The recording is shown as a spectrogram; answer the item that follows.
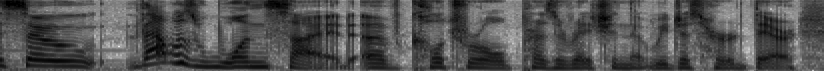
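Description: A woman's dark, mellow voice with very wide pitch swings at a moderate pace, in a very clean recording with a silent background. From North Carolina. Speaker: radio news producer, co-host. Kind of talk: podcast narration and conversation.

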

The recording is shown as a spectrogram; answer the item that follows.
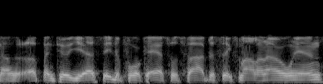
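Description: With a Southern US accent, a man talks at a fairly quick pace in a fairly low voice. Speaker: fishing reporter. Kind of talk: casual chat.

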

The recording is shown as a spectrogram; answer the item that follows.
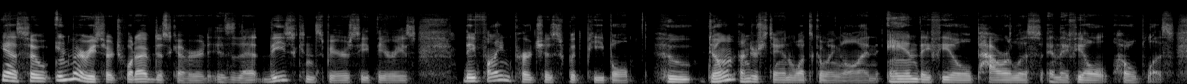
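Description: A man with an American accent and a plain, everyday voice talks at a moderate pace with a medium pitch and ordinary pitch variation against a quiet background. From US Midwest, rural southern Indiana. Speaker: author. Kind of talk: interview. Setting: remote from Indiana.

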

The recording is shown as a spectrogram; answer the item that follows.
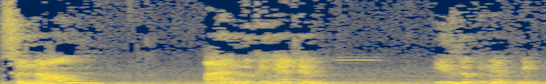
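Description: Raising and projecting his voice, a man speaks at a moderate pace with ordinary pitch variation, amid audible room echo and noticeable background noise. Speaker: struggling actor, storyteller. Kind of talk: live storytelling. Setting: stage with audience.

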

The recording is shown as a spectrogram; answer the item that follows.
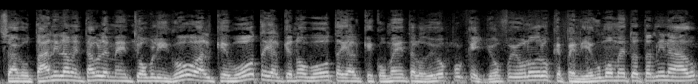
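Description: At a very fast pace, a man speaks in a dark, mellow tone with fairly high pitch and ordinary pitch variation. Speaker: sports radio host. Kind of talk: sports talk radio. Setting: studio.

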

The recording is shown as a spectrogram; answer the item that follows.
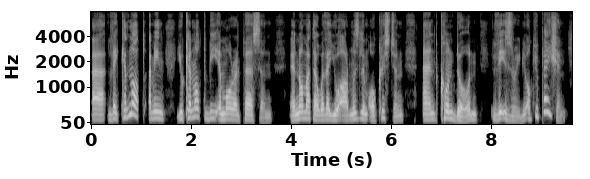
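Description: A man with an Arabic accent speaks at a moderate pace, his pitch fairly high and his intonation lively. The very clean recording has a silent background and a dry, close sound with no echo. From Palestine. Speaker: academic, research center director. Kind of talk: interview.

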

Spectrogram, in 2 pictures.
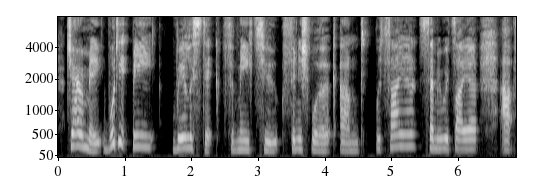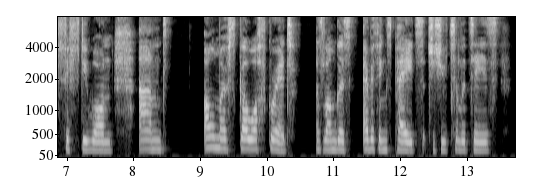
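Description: A woman's plain, everyday voice, medium in pitch, with ordinary pitch variation and a fairly slow pace. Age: 40s. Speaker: supermarket cashier, army veteran. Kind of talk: advice consultation.

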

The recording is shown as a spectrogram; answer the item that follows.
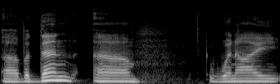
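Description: With a Kurdish accent and fairly even intonation, this voice comes through on a very clean recording with a silent background. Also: man. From northwest Iran. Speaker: fixer and translator. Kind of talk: casual interview.

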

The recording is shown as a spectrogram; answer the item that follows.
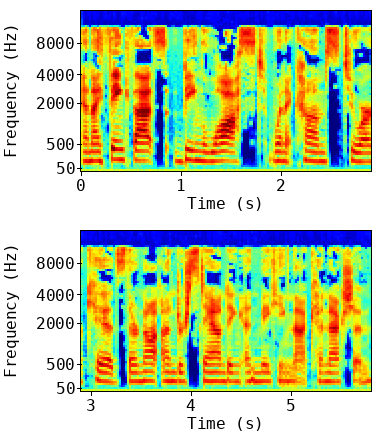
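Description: With hardly any pauses, a woman delivers her words at a moderate pace in a fairly low pitch, her bright, sharp tone held in a monotone, flat intonation. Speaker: radio host. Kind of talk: radio dj patter. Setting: studio. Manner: conversational.

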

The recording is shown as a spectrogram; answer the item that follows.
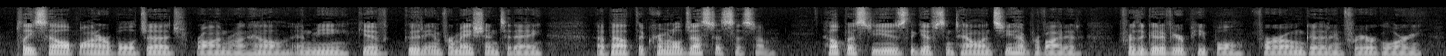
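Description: A man with an American accent, medium-pitched, at a moderate pace, with monotone, flat intonation. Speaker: radio host and attorney. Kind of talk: radio interview. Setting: radio studio.

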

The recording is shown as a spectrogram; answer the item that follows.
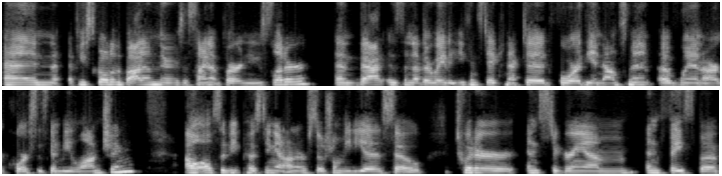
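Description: Recorded with a dry, close sound and no echo, a woman with a normal speaking voice talks at a medium pitch and a fairly quick pace with fairly even intonation. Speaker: founder of a grief support company. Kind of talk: interview.

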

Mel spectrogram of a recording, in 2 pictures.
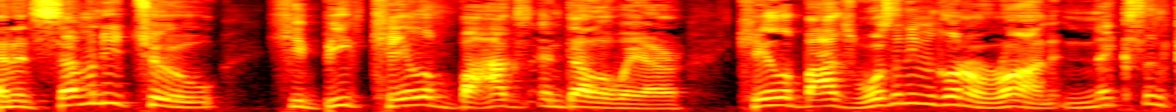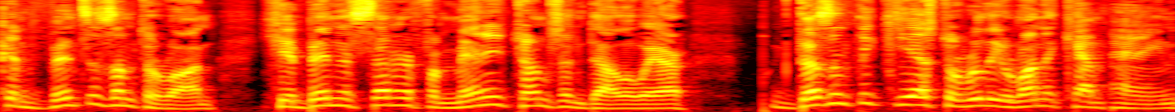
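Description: Over a quiet background, a man talks at a fairly quick pace with a fairly high pitch and very wide pitch swings. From Russia. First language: Russian. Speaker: political commentator, co-host. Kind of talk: casual political chat.

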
